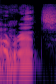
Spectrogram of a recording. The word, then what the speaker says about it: Arendt: Arendt.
